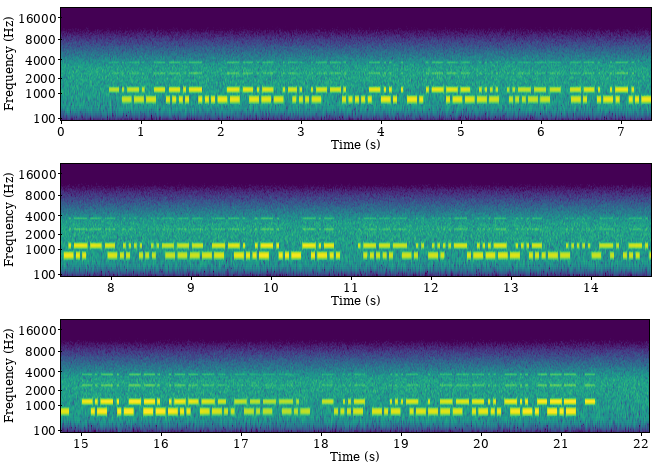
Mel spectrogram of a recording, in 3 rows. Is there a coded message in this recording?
Yes: Morse code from 0.5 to 21.5 s, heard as two keyed tones, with radio static and fading. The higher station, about 35 wpm, 1210 Hz: CQ QRP DE JH2GR JH2GR K JI4VV 5NN CG19 TU VE8DOT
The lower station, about 30 wpm, 720 Hz: OH3OV 5NN 13 NR? DS0XUL 5NN 13 TEST AA8ZKK VK1LGK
